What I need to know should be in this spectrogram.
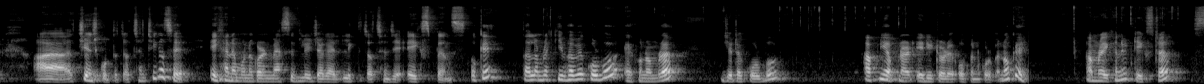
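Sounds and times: man talking: 0.0s - 7.9s, 8.6s - 12.0s
computer keyboard typing: 7.7s - 9.2s.

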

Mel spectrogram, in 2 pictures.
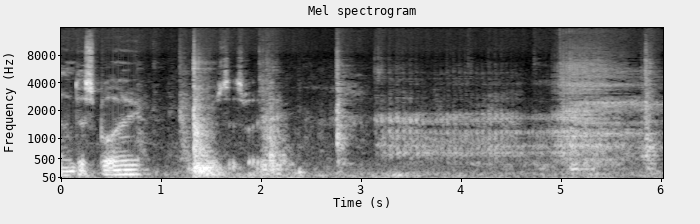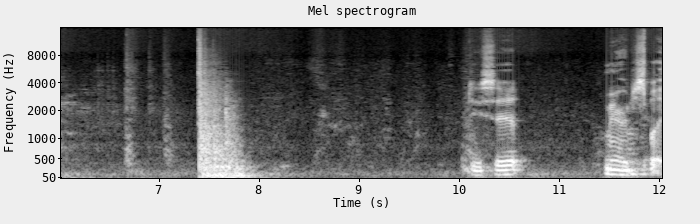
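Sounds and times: loud deep thump: 7.4s - 8.1s.

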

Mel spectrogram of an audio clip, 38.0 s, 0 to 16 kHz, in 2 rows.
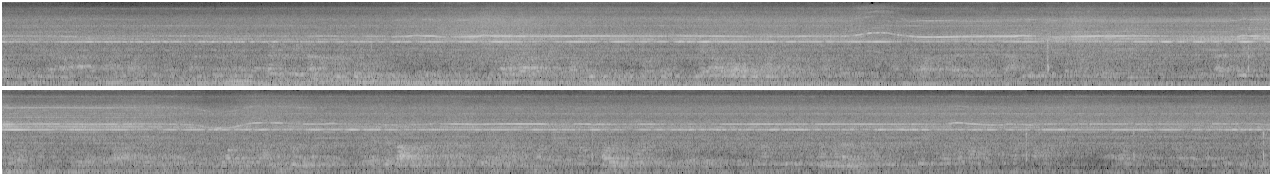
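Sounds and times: toy helicopter rotor whine: 0.0s - 38.0s.

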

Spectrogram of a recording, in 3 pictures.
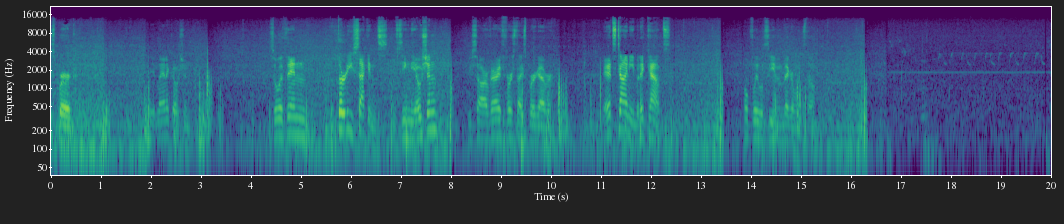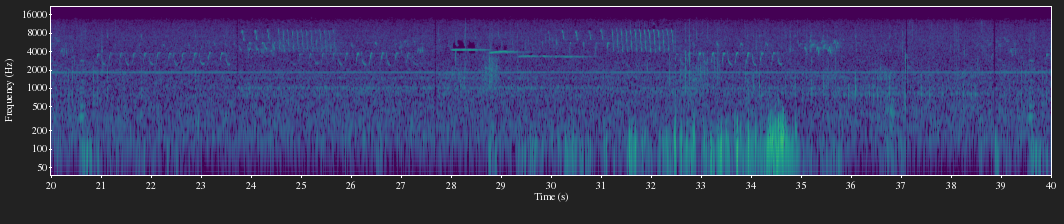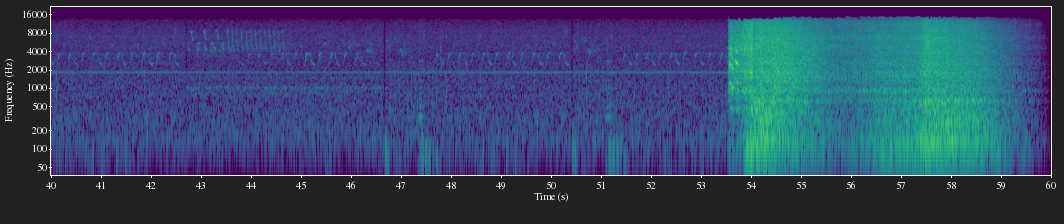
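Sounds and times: faint steady tone: 0.0s - 32.9s, 35.8s - 53.5s
small birds chirping: 16.6s - 54.0s
loud engine-like rushing noise: 53.6s - 59.9s.

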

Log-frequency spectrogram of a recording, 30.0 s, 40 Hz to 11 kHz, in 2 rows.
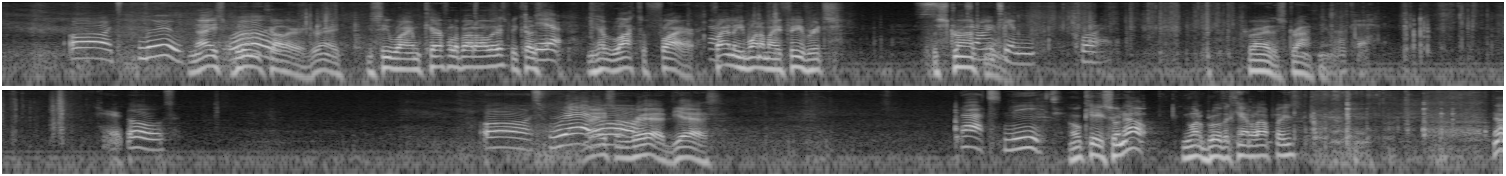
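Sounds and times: low hiss: 0.0s - 10.8s, 15.4s - 30.0s
flash paper crinkling: 1.1s - 5.3s, 9.3s - 16.0s.

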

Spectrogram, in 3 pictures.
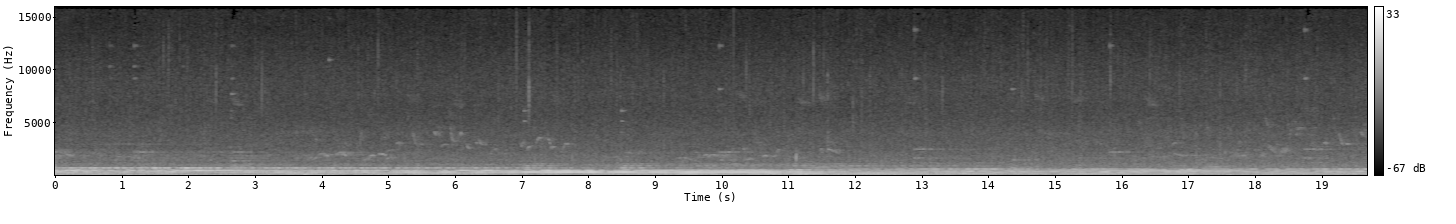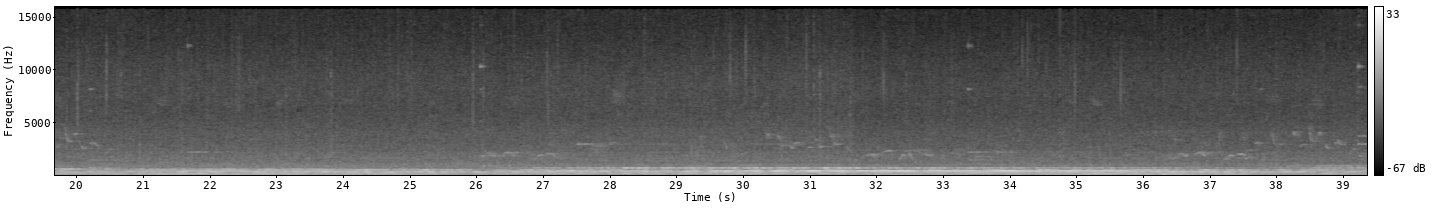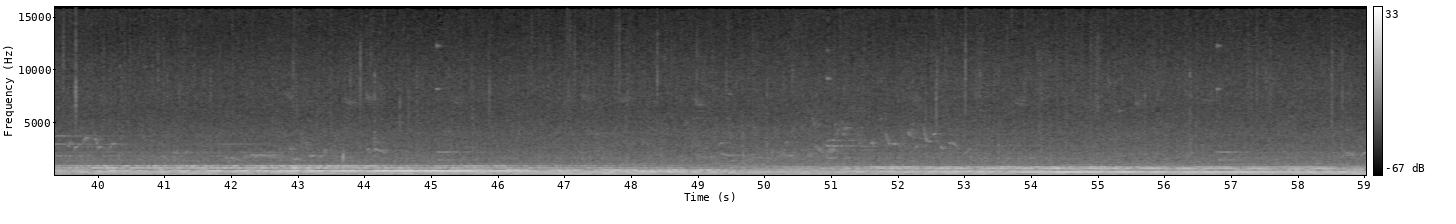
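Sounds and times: rain-like hiss: 0.0s - 59.0s
soft held pad tones: 0.0s - 59.0s.

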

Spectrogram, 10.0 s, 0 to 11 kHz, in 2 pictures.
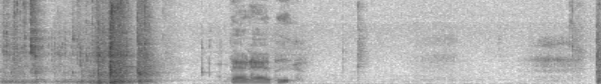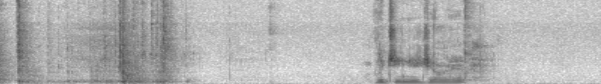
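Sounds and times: toy trucks clattering: 0.0s - 1.4s, 5.0s - 6.7s.

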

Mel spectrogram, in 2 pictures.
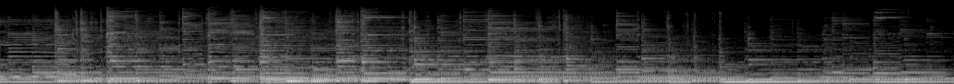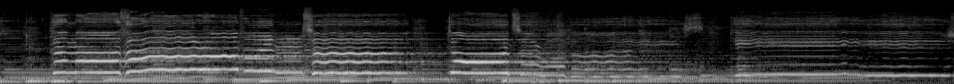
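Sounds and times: woman singing with vibrato: 0.0s - 1.3s, 10.0s - 19.0s
acoustic guitar playing: 0.0s - 19.0s.

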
